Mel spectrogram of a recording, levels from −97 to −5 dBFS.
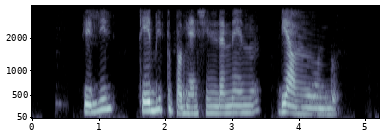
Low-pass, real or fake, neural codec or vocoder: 3.6 kHz; fake; codec, 44.1 kHz, 1.7 kbps, Pupu-Codec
